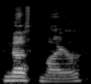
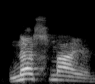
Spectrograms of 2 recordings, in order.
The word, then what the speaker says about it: Nussmeier: Say his name right. It's Nussmeier. Nussmeier.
